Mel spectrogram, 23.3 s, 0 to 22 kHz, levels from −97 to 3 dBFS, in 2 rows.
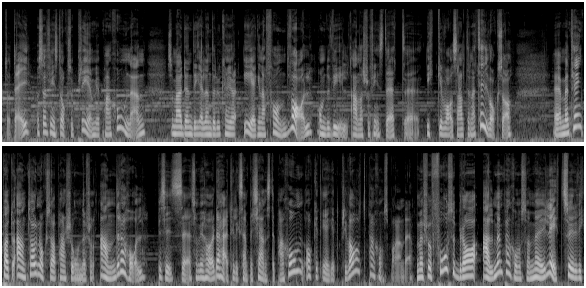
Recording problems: traffic noise; faint; throughout; 20 dB below the speech

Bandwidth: 18 kHz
